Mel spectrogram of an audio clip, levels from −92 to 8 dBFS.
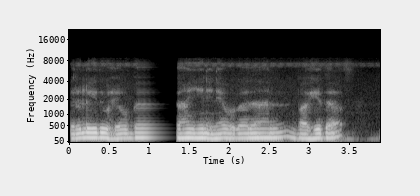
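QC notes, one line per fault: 0.87–1.37 s, call audio freeze: speech stalls and is stretched into a fading buzz, then resumes intact; likely a jitter buffer underrun, inserting about half a second of delay.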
